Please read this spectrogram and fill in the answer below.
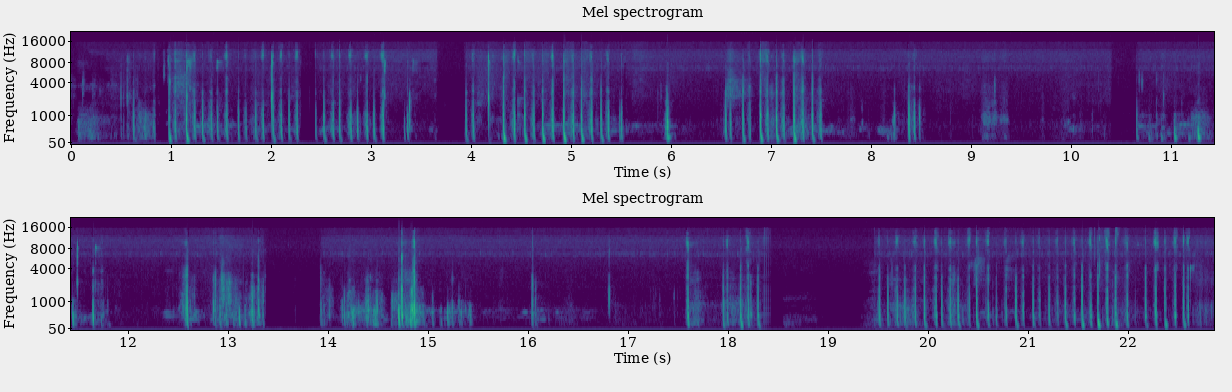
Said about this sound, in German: Hat hier irgendwie gerade jemand ein Schussproblem oder warum klopft es einfach? Äh, nein, wieso? Weil jemand gerade einfach die ganze Zeit äh, richtig doll, doll irgendwo hinhaut.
